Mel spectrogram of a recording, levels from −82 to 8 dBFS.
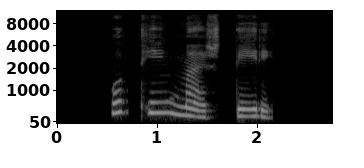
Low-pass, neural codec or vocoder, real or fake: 10.8 kHz; codec, 44.1 kHz, 7.8 kbps, DAC; fake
